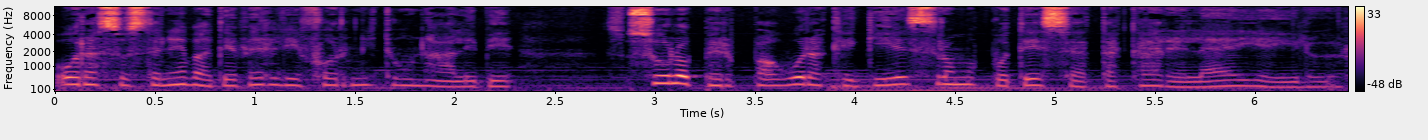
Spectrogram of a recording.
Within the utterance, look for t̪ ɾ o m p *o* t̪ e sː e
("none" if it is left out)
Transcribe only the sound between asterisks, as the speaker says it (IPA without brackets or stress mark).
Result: o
